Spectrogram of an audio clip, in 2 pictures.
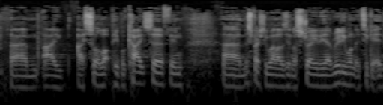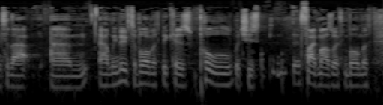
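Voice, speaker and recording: In a northern English accent, a man speaks very fast at a medium pitch, his intonation monotone and flat. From northern England, Scunthorpe. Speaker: plumbing and heating business owner. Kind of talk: casual interview chat. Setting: business showroom.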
